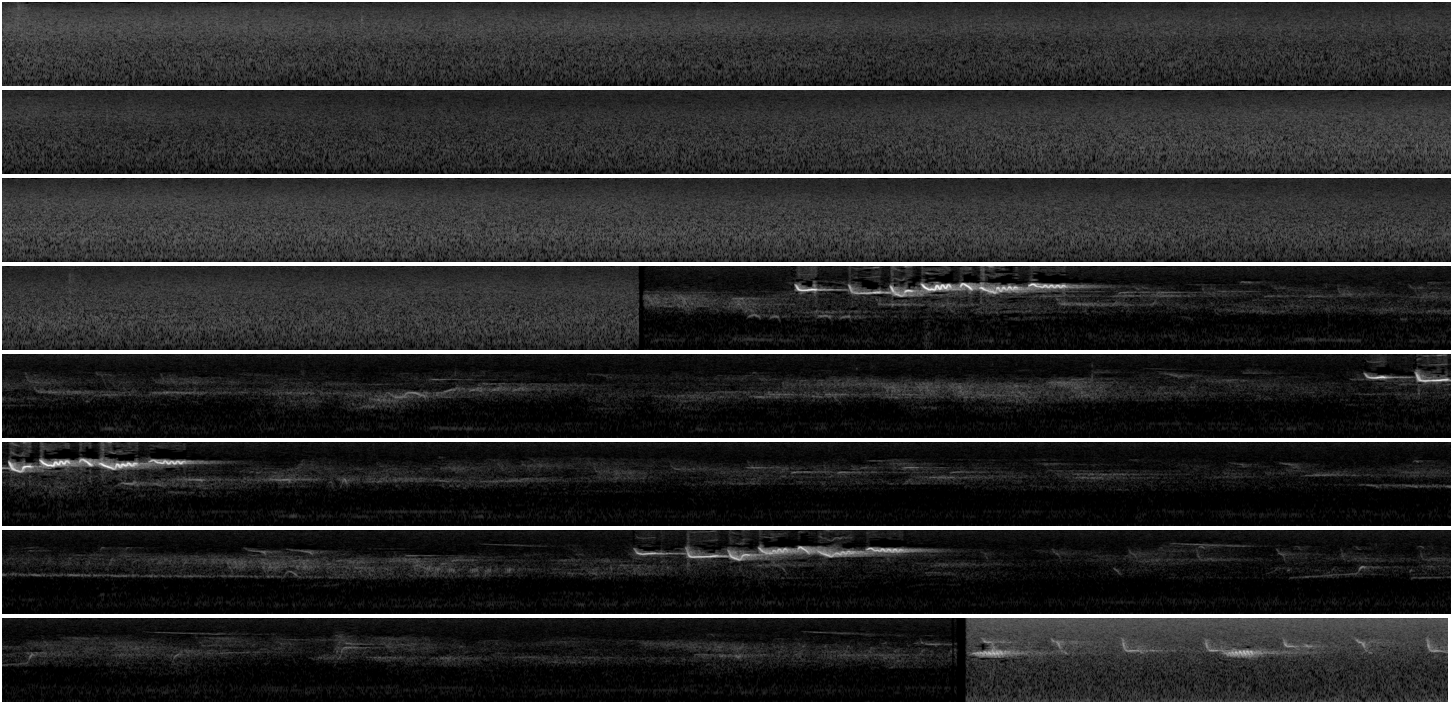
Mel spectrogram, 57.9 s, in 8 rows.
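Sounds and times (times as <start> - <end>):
steady hiss: 0.0 - 25.0, 55.6 - 57.9
faint bird chirps: 17.6 - 27.6, 35.8 - 39.1, 46.4 - 48.3, 55.5 - 57.9.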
